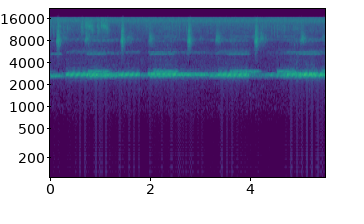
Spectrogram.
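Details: Grass-dwelling crickets calling at night during warm Bulgarian summer, surround-mic recording; an unbroken shrill trill dominates while quick bright chirps pop out about once per second, volume pulsing slightly.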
